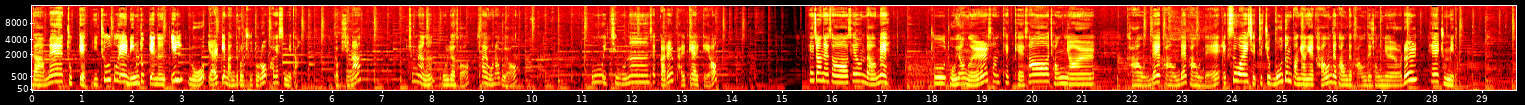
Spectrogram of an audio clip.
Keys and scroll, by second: 2.7 typing, 3.6 Return.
